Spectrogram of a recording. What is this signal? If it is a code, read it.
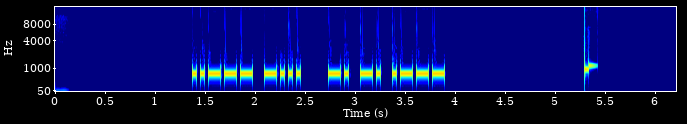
Morse code, heard as a keyed tone, about 30 wpm, 700 Hz. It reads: 2B NNJ
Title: Field Day Exchanges Encore - 30wpm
